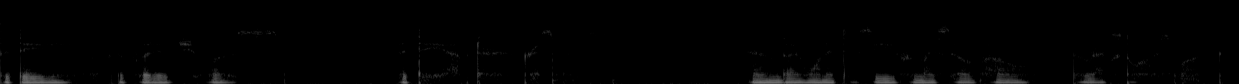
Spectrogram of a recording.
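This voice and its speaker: Soft-spoken delivery at a very slow pace with long, frequent pauses. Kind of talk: casual talk to camera, fragrance shopping video.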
